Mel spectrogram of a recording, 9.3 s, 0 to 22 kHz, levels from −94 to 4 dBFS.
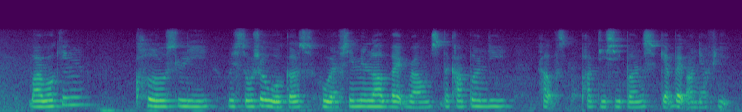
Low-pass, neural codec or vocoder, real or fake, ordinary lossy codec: none; none; real; none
